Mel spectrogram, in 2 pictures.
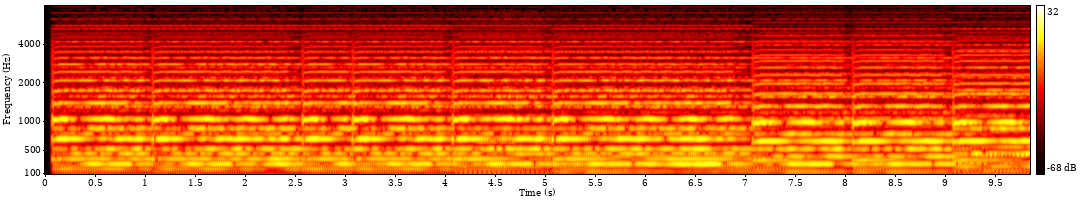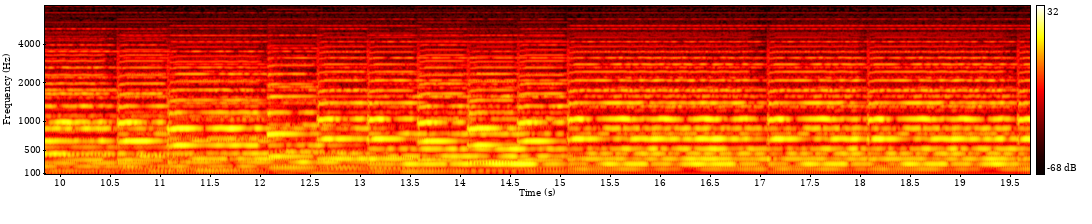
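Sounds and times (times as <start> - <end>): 
organ piece: 0.1 - 19.6.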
